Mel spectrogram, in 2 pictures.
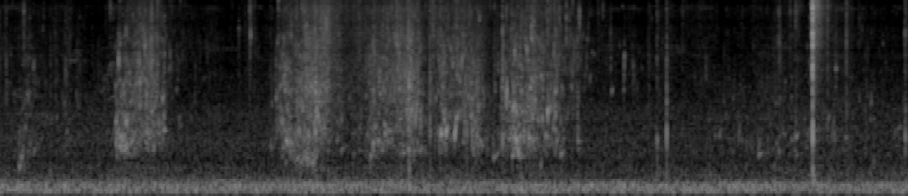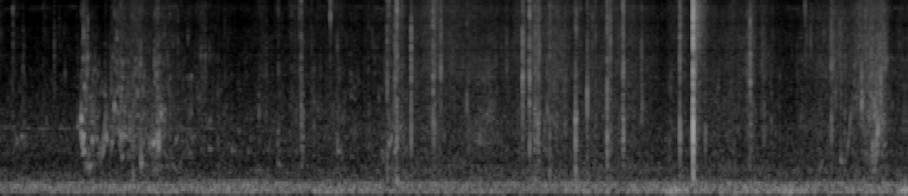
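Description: Creek water sloshing and splashing in bursts as a person wades and works a wooden stake in the shallows, with a few sharp knocks, the two loudest about eight seconds in and near the end.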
